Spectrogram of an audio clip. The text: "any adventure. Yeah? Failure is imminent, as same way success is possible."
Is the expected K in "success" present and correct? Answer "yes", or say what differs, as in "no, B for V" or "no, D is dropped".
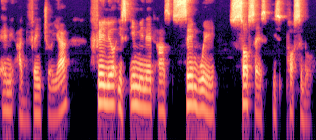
no, K is dropped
